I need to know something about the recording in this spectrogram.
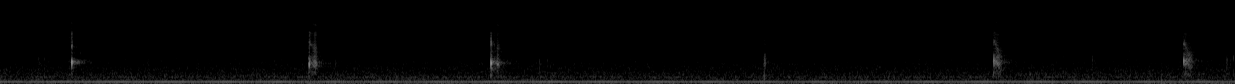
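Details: Ordinary hiccups: six short, sharp hiccups several seconds apart over a steady low room hum.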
